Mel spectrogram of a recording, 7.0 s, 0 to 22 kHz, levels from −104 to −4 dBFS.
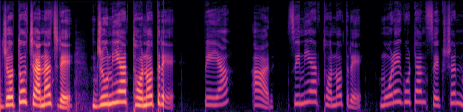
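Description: One channel inverted from 2.45 s to the end of this speech clip: the voice drops by about 19 dB, likely because reversed polarity cancels the centred sound.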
